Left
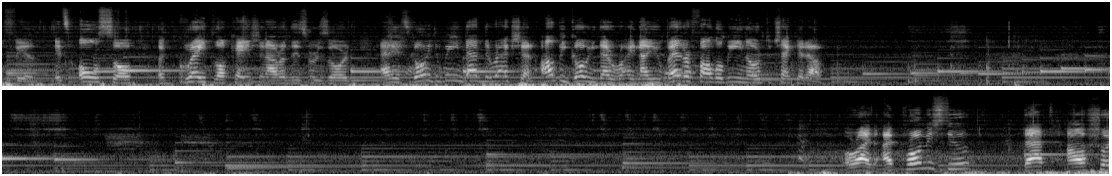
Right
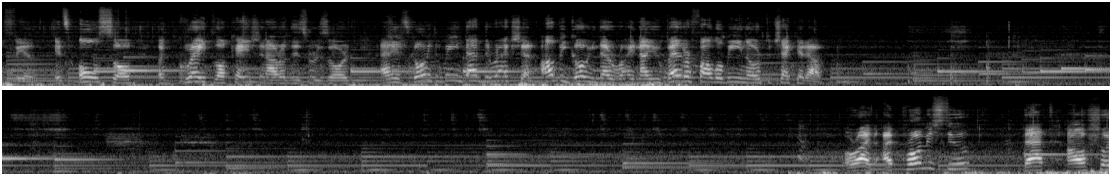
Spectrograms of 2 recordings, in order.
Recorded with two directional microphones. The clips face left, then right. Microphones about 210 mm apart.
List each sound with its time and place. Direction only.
0.1 s speech: 10° right (ahead or behind)
19.5 s speech: 5° right (ahead or behind)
